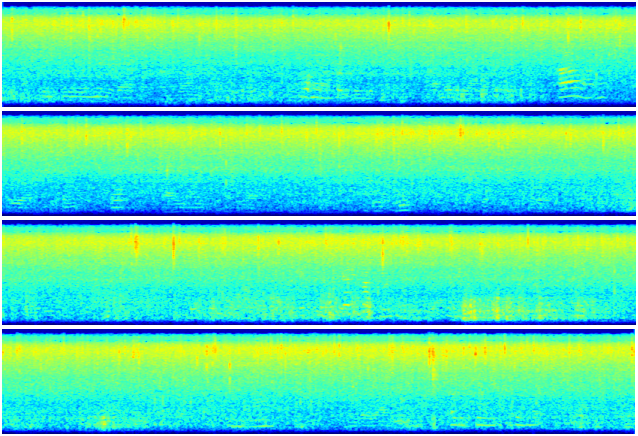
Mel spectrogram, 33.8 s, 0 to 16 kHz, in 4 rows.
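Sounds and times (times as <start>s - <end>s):
deep rolls of thunder rumbling: 0.0s - 9.4s, 15.4s - 33.7s
storm wind: 0.0s - 33.7s
torrential rain pouring during a storm: 0.0s - 33.7s.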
